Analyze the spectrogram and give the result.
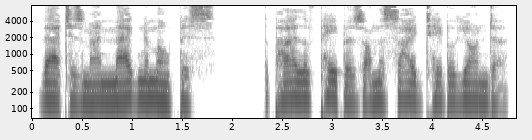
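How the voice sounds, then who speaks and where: An audiobook reader portrays a chain-smoking, frail old professor, an invalid with mincing, excessively polite speech, sounding fretful, subdued and self-pitying. The lightly acted delivery is flat and moderately paced, slightly lower and softer than the narration, recorded close and dry with no room sound.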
